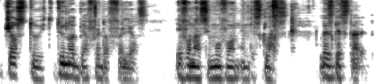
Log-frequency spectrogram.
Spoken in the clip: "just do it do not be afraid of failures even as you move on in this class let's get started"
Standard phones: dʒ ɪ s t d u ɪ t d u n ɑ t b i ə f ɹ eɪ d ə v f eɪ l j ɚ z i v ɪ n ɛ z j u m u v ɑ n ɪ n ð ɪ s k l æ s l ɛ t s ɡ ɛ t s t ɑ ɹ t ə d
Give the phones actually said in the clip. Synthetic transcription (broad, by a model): dʒ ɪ s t d u ɪ t d u n ɑ t b i ə f ɹ eɪ d ə v f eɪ l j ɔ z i f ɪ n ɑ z j u m u v ɑ n ɪ n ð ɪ s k l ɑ s l ɛ t s ɡ ɛ t s t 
